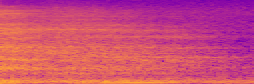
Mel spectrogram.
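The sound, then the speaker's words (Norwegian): A slow, breathy exhale through the mouth while lying down during a breathing exercise, soft, a steady airy rush that gradually fades over a second or two with no talking. “Og ut gjennom munnen.”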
